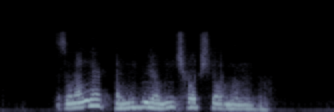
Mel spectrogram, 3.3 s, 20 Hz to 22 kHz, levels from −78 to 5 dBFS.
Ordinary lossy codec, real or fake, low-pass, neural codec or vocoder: none; fake; none; codec, 16 kHz, 0.5 kbps, FreqCodec, smaller model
